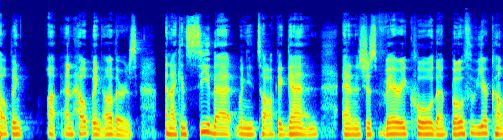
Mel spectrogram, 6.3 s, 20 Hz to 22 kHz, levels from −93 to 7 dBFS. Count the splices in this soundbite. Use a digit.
0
